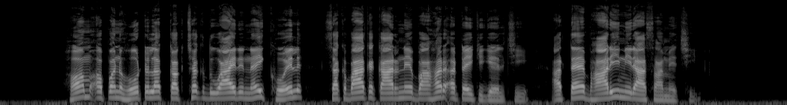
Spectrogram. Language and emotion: Maithili, sad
